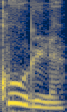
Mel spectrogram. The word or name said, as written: coulent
